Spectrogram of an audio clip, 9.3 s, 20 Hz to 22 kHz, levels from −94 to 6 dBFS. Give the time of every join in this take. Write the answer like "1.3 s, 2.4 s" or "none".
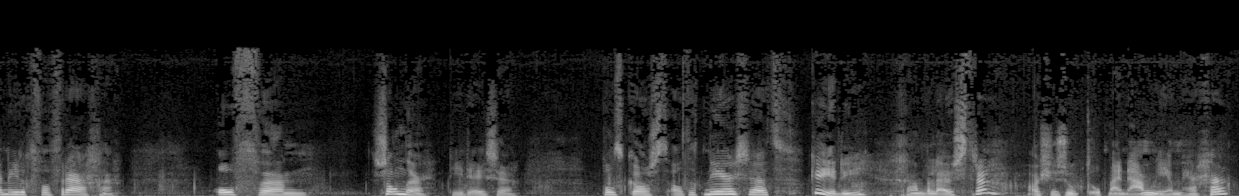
6.0 s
